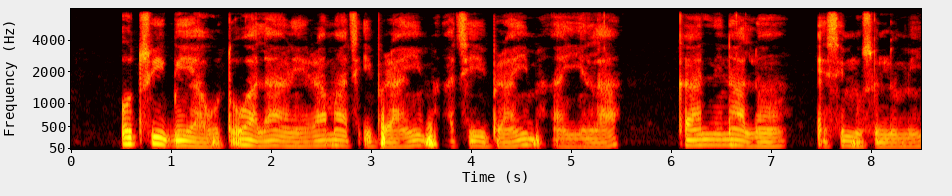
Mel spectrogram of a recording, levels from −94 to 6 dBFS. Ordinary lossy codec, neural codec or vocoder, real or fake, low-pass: none; none; real; 7.2 kHz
